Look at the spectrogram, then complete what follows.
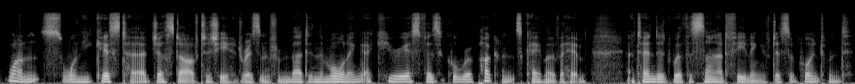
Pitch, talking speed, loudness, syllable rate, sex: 110 Hz, 205 wpm, -22 LUFS, 5.8 syllables/s, male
